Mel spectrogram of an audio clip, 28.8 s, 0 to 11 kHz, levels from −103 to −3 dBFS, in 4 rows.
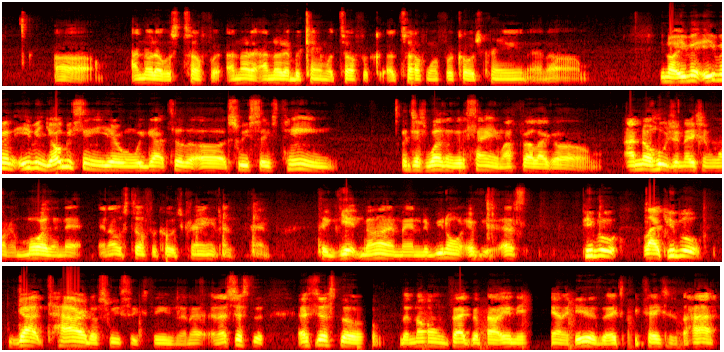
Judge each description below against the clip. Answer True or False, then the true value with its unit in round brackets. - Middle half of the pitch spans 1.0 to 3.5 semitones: True (3.2 semitones)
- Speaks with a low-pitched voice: True (110 Hz)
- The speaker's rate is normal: False (210 wpm)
